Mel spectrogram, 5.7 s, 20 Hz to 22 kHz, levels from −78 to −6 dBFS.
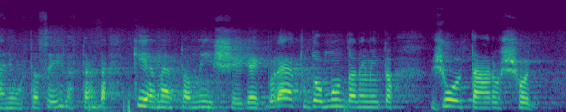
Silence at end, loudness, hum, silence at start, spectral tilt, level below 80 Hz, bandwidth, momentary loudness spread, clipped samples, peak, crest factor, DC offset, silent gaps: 0 s; -23 LUFS; none; 0 s; -5 dB/octave; -54 dBFS; 16.5 kHz; 7 LU; under 0.1%; -4 dBFS; 20 dB; under 0.1%; none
